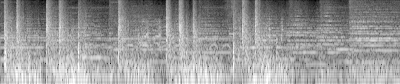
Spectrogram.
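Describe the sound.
Rifle volley fired by soldiers on command: many loud, sharp shots in an irregular series over a dense, rumbling background.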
